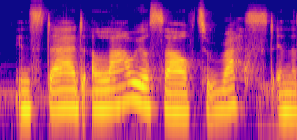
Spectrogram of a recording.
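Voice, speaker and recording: A woman talks in a soothing tone at a very slow pace. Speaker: yoga teacher. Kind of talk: guided meditation.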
